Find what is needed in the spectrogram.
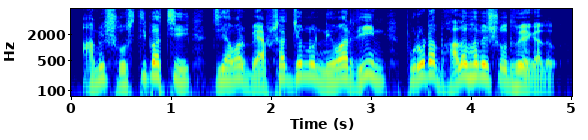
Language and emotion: Bengali, happy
